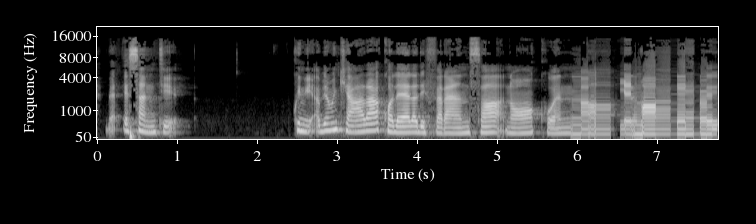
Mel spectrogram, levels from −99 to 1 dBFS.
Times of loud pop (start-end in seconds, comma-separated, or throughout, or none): none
